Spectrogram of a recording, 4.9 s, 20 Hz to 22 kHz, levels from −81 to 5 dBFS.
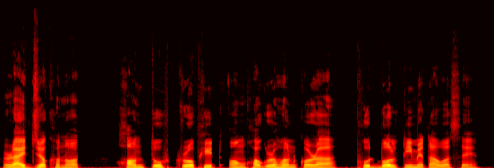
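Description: Listening to the speech here, nothing stood out as a technical fault at any point.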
